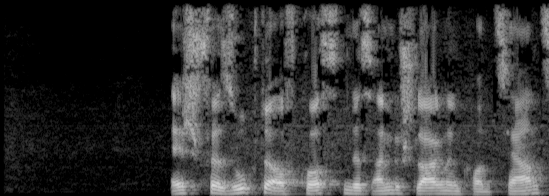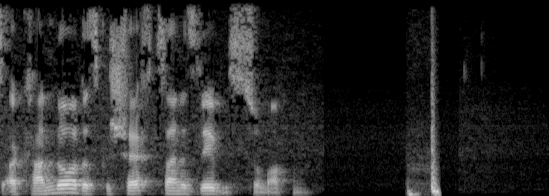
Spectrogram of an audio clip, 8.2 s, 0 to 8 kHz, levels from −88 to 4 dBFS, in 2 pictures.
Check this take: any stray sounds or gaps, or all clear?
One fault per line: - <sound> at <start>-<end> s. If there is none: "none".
- laugh at 7.2-7.4 s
